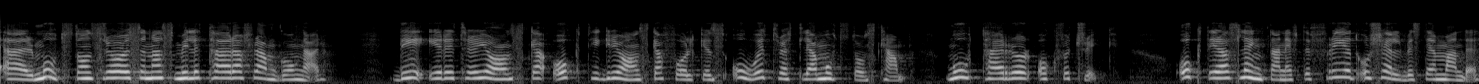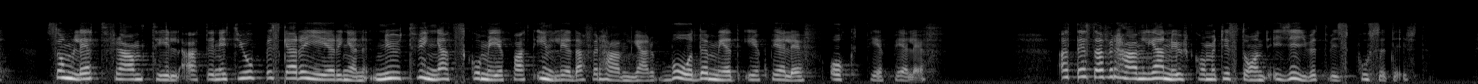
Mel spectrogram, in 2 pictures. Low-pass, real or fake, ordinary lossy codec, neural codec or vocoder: 7.2 kHz; real; none; none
